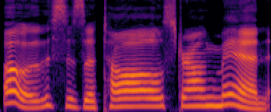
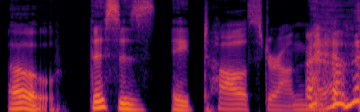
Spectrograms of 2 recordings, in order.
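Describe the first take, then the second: First: Said in the usual way. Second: Low, laughing, smitten take; swooning. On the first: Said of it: "I like that transition". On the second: Shown as a demonstration. Podcaster acting the heroine falling for him, lovestruck. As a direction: let the words melt with attraction. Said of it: "and then it's like".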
